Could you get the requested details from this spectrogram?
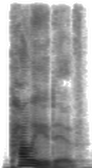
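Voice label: "palliative", medical English, British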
